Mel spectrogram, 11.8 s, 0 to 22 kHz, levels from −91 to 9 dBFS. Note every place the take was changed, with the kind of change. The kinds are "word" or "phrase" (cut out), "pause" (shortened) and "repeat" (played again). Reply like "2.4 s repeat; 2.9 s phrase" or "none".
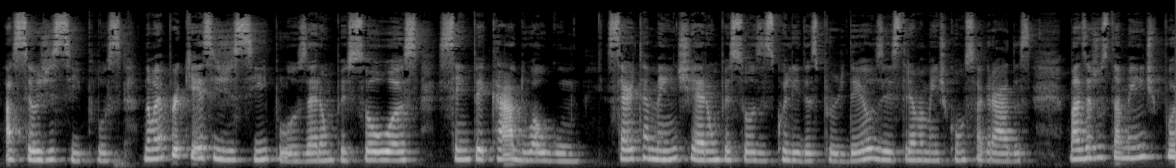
none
